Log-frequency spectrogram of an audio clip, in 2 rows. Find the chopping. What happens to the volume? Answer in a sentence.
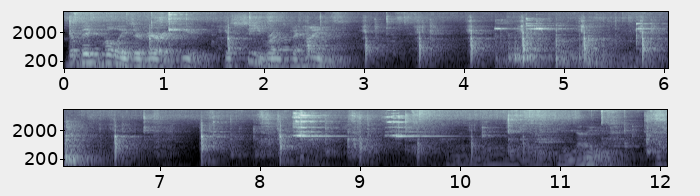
The volume of the chopping goes up, then down.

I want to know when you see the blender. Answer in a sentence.
You can't hear the blender here.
